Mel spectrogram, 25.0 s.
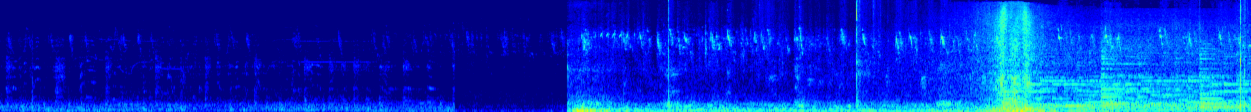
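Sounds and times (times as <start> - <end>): small birds chirping: 0.0 - 25.0
low rumbling noise: 18.4 - 24.7
sharp clicks: 24.6 - 25.0.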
